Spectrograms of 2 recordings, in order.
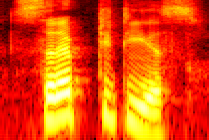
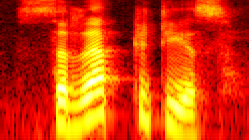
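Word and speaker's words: surreptitious: अब इसका प्रोनाउंसिएशन क्या देखें हम लोग, सेरेप्टिटियस, वापस बोले सेरेप्टिटियस, एक बार और बोले सेरेप्टिटियस।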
